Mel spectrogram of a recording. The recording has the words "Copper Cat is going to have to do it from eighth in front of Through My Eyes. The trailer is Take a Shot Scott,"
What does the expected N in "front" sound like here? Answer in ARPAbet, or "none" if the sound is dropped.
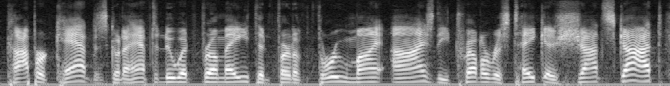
none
